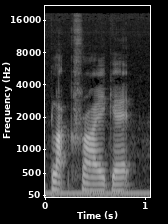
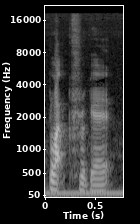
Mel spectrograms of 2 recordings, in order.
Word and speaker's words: Blackfriargate: Oh, and we do pronounce it Blackfriargate, not Blackfriargate, and I really don't know the reason why.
